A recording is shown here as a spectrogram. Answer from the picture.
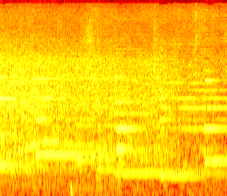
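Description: Audience cheering dies away as a live band's keyboard intro begins, held notes sliding into place and then settling into steady chords.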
